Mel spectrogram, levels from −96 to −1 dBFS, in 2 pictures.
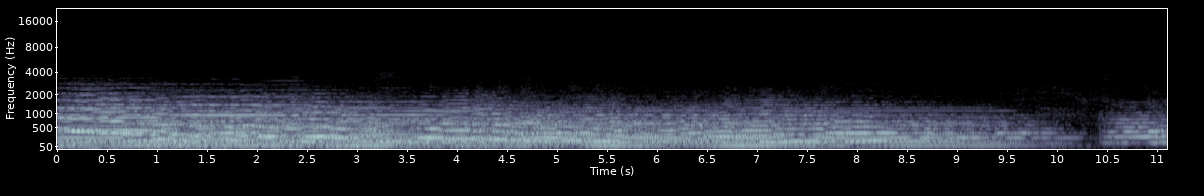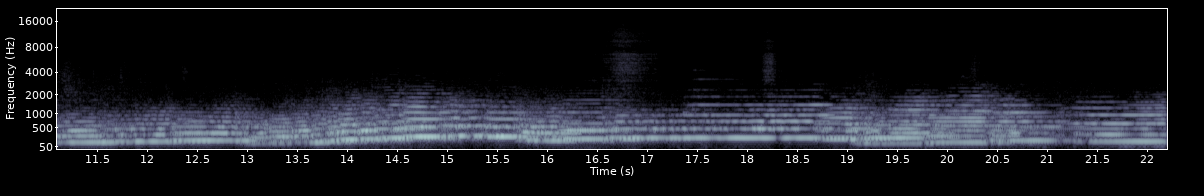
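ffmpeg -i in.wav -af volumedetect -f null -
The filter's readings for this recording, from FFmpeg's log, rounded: mean_volume: -34.3 dB
max_volume: -16.9 dB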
